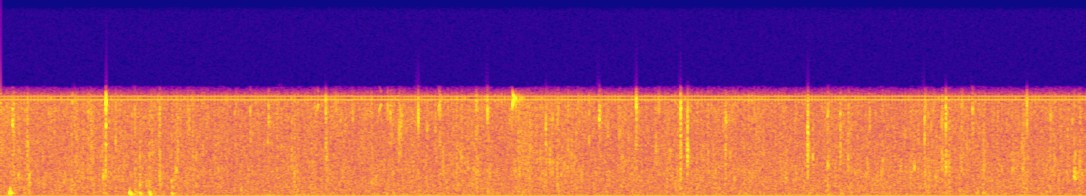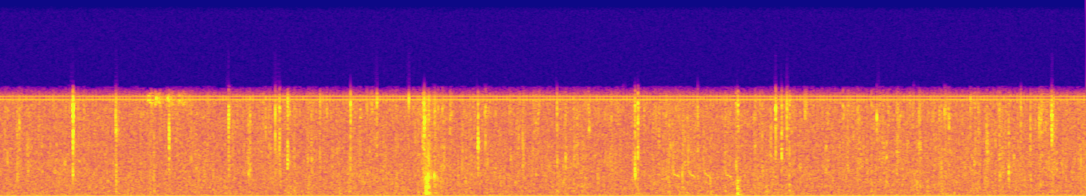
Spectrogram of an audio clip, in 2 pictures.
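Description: Freezing rain falling on ice-glazed trees and ground: a steady fine hiss with many small scattered ticks and patters.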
